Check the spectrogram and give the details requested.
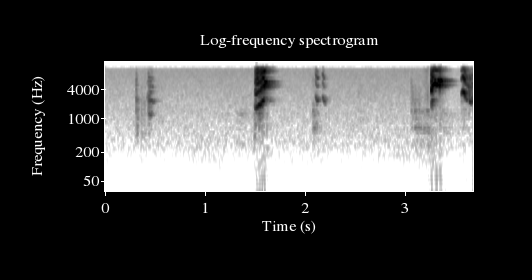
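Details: Pet rosy-faced lovebird uttering loud, piercing, harsh chirps in short bursts, a faint pair of notes first, then a strong chirp, a soft double note, and a final rapid pair; otherwise silent.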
